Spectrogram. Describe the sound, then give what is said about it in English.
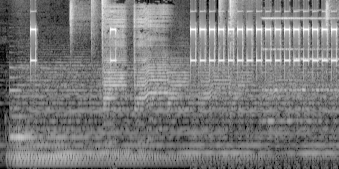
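A steady electronic hum with a couple of short clicks gives way to a rapid, evenly spaced run of bright beeping ticks, like a timer counting down, loud with no voices. “The clock starts now.”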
